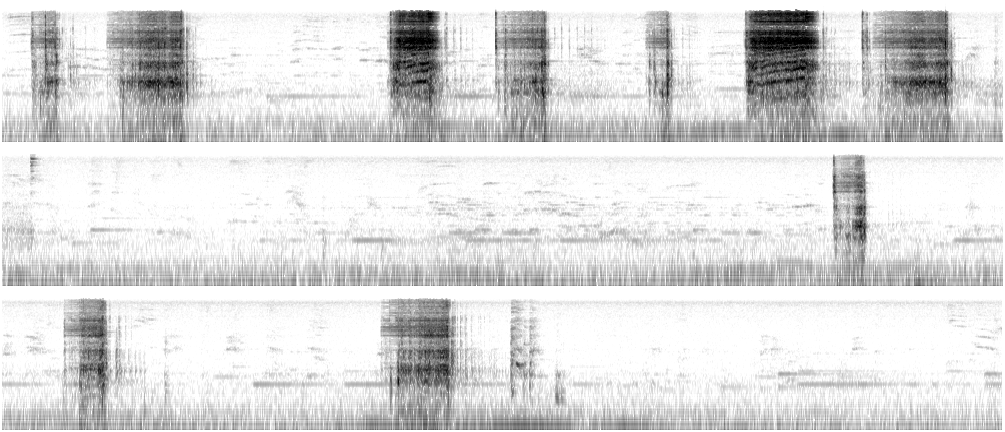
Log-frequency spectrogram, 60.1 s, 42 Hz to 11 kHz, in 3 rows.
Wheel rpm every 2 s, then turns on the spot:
10, 10, 0, 10, 10, 0, 0, 30, 10, 10, 0, 0, 0, 0, 0, 0, 0, 0, 0, 0, 0, 0, 0, 0, 10, 0, 0, 0, 0, 0.
2-4 14-20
